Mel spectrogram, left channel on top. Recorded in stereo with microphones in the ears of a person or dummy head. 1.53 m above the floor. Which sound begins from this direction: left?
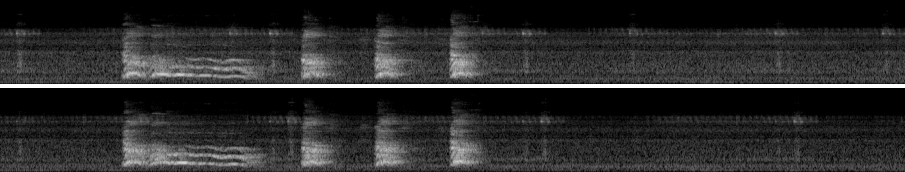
A dog barking, at 1.2 s.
